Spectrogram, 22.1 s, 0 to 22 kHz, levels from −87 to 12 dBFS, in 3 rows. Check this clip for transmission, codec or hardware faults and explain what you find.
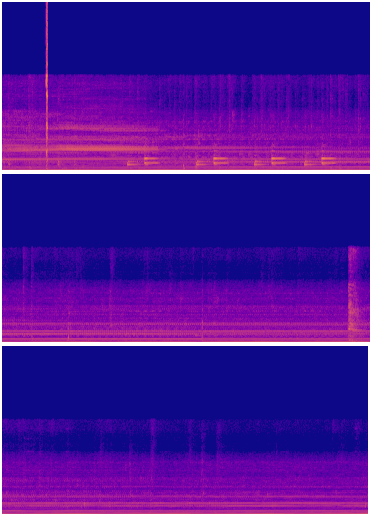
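There's one fault here, and it's damaged data in a compressed stream, showing up five times: 0.87–0.90 s, 3.61–3.64 s, 8.65–8.68 s, 11.34–11.37 s and 14.24–14.27 s. Each hit lasts about 30 ms. Some of the coded bytes were corrupted, so the decoder misreads those frames, loses sync and hunts for the next valid frame header. What you hear is a short chirp, squawk, click or brief hole breaking into the audio at each of those spots.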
